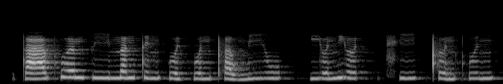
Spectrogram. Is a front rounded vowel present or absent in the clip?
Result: present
